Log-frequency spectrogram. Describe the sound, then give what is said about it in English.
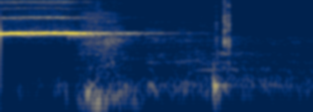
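A single whistle blast starts a timed game: a high, steady tone that holds and then fades, followed by a brief click. “So whenever you hear the whistle, that's when we're going to start.”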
